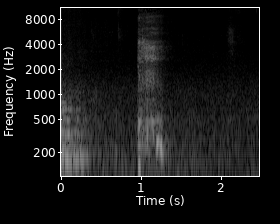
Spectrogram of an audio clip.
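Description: A man's single short cough behind his hand, close to a microphone.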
